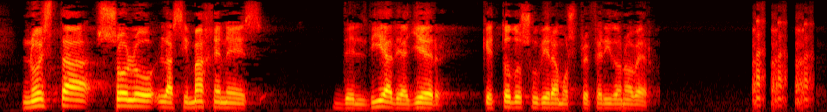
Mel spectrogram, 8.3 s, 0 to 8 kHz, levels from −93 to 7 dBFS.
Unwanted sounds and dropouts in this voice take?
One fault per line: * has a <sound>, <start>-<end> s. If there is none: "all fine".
* has a laugh, 7.5-8.2 s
